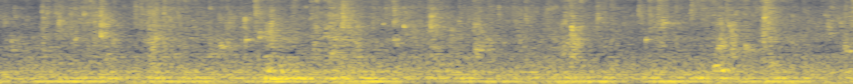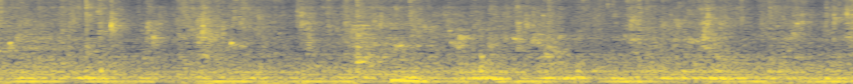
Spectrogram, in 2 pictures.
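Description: Kitchen tap running into a sink, with splashing as hands are washed under it, over a low steady hum.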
